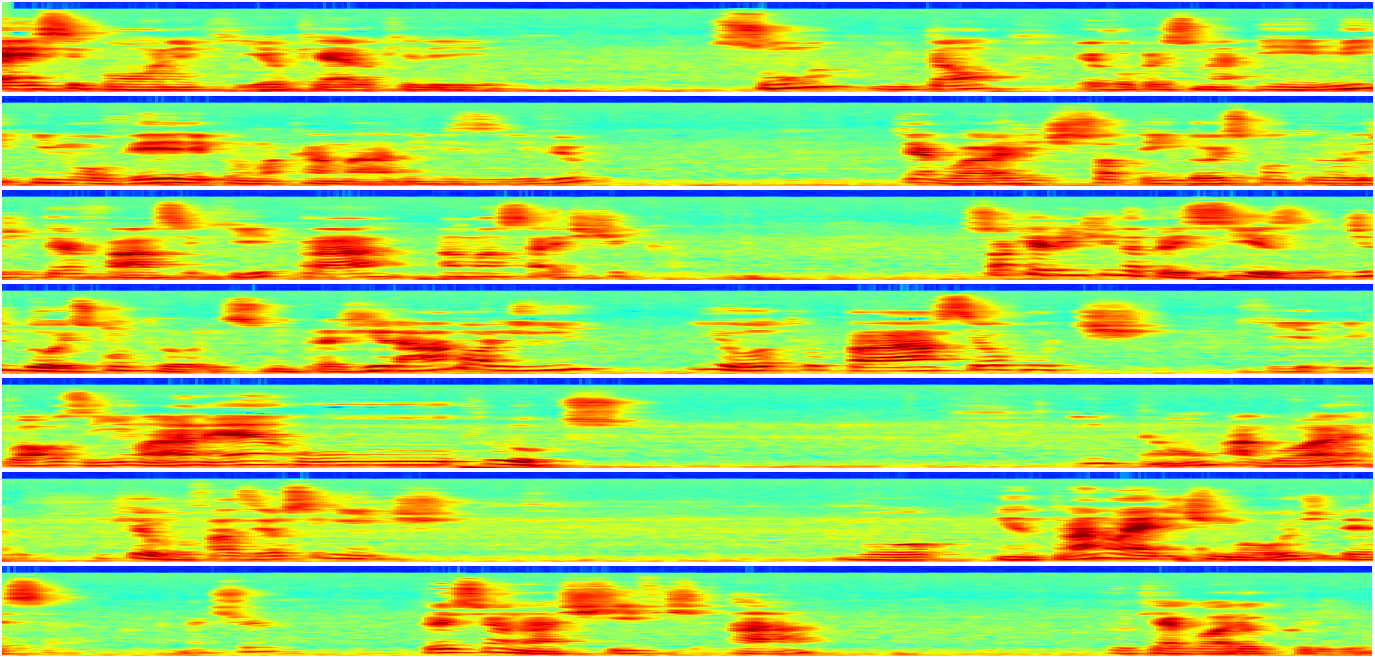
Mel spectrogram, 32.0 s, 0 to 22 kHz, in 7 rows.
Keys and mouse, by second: 0.2 middle click, 2.2 middle click, 4.4 m, 6.5 middle click, 7.7 click, 7.9 g, 9.2 click, 9.5 g, 11.2 ctrl+middle click, 11.7 shift+middle click, 11.9 shift+middle click, 12.1 middle click, 18.0 ctrl+middle click, 26.8 Tab, 29.7 shift+a, 30.7 ctrl+middle click.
